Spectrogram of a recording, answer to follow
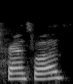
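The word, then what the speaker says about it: Françoise: So my name is Francoise, but people can call me Frenchie if Francoise is too hard to pronounce.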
